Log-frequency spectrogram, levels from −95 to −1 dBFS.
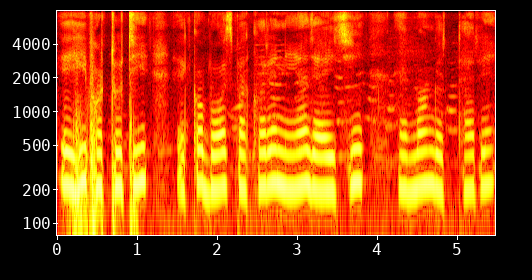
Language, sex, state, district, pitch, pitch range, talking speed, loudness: Odia, female, Odisha, Khordha, 215 Hz, 200-220 Hz, 110 wpm, -18 LUFS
